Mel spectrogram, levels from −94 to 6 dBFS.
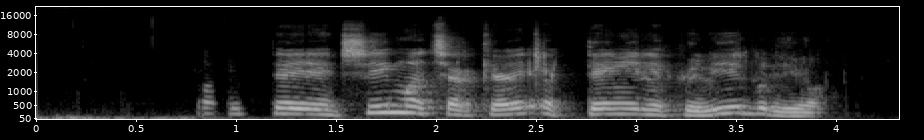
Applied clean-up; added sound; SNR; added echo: neural mask model DeepFilterNet 3.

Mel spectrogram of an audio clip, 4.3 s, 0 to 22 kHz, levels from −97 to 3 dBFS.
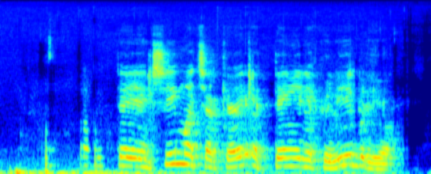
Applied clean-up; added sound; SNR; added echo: neural mask model Resemble Enhance denoiser.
